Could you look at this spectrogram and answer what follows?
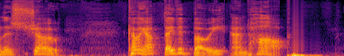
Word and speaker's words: Bowie: only once you'll only get the chance okay bowie so that was david bowie saying bowie but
